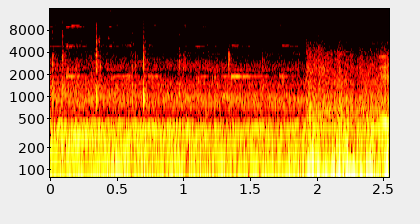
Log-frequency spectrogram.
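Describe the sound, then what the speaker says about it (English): Hooves of a horse pulling a cart clip-clop on a road in northern India near Vrindavan. The steady, fairly close trotting rhythm runs over traffic noise and gets briefly louder near the end. "A horse cart there."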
